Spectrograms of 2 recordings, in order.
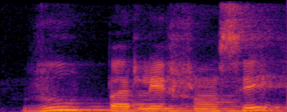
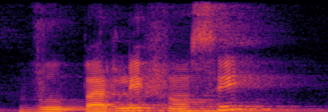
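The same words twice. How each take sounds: First: Measured statement, "français" not raised; statement intonation. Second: Slow question, "français" raised at the end; a deliberate question with the rise on "français"; rising question intonation. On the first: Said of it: "is sentence". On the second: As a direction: ask it slowly, lifting "français". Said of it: "That is a question". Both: Shown as a demonstration.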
